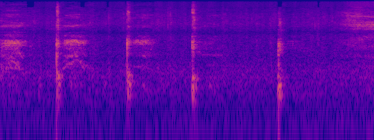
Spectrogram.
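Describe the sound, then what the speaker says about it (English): A man with a throat infection coughs four times, short, harsh single coughs spaced about half a second apart, close to the mic against quiet background. "I laugh I cough like hell"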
